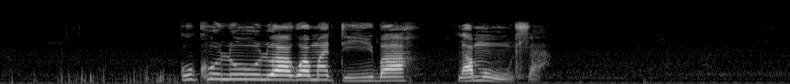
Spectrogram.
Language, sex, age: Swati, male, 24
